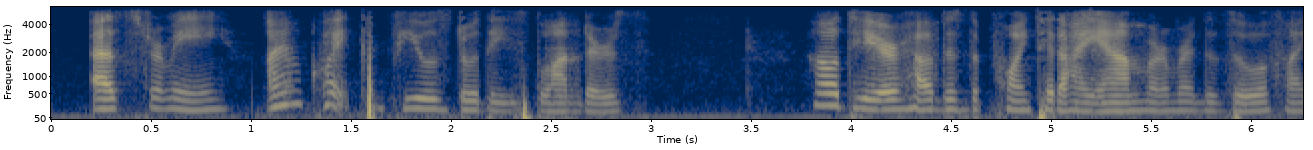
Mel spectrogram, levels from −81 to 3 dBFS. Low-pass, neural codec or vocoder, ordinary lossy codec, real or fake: 5.4 kHz; codec, 24 kHz, 0.9 kbps, WavTokenizer, medium speech release version 2; AAC, 32 kbps; fake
